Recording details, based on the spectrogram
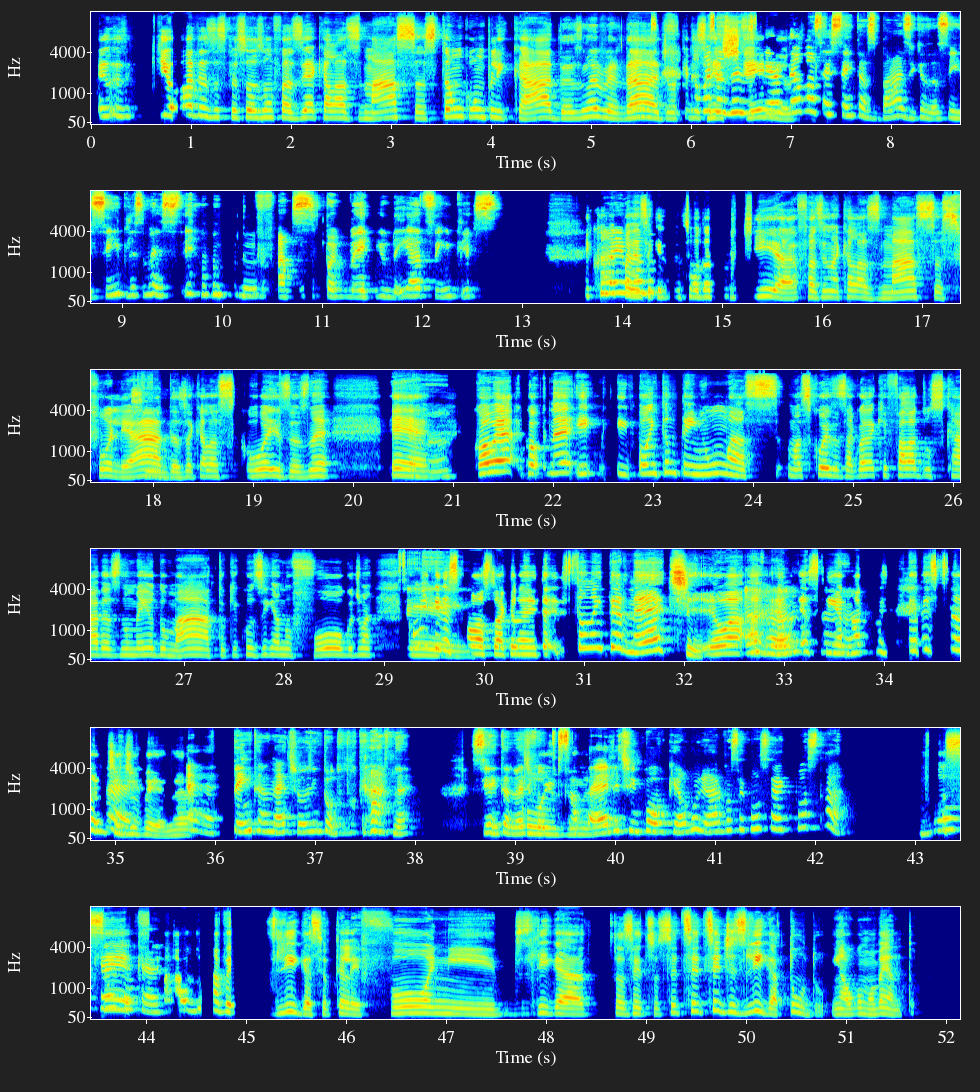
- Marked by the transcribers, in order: laughing while speaking: "eu não faço também nem a simples"
- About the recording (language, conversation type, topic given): Portuguese, podcast, Como você equilibra a vida offline e o uso das redes sociais?
- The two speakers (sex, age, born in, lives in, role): female, 30-34, Brazil, Portugal, guest; female, 60-64, Brazil, United States, host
